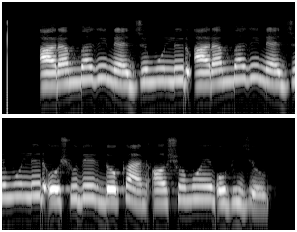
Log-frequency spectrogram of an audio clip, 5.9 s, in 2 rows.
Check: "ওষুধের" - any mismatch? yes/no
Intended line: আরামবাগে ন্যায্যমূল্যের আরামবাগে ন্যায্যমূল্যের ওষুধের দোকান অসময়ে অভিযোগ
no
